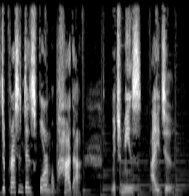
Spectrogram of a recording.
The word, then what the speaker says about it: 하다: Hada.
